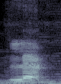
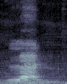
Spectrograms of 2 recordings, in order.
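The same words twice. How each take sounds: No difference in how they are said.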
